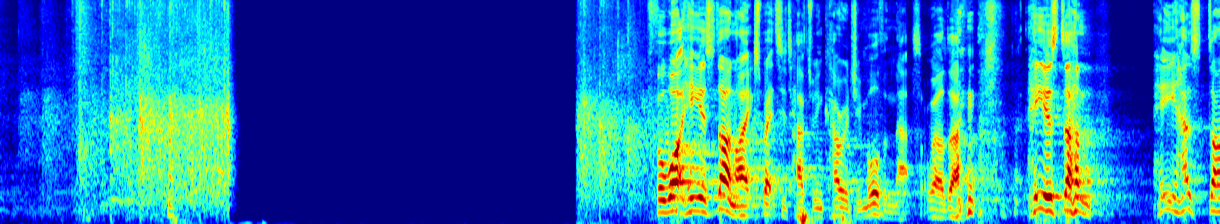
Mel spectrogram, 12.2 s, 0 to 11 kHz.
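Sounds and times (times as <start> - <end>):
crowd applauding: 0.0 - 2.4, 5.8 - 6.7
speech: 6.6 - 12.2.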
